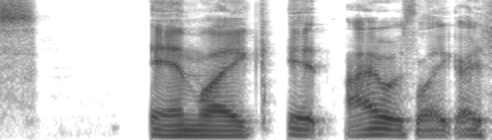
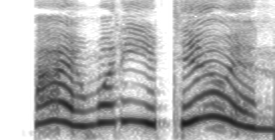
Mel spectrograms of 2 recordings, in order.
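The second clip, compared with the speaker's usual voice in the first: put-on very high, loud, childlike little girl voice; 8 dB louder than usual. Telling a scary story, the speaker does a little girl impersonation. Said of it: "did you like my little girl impersonation?".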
